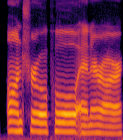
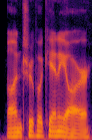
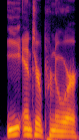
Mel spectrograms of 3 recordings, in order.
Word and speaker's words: entrepreneur: So it all comes together as on entropole n r. The stress is way at the end. on Tupac R. Yeah, that final syllable gets all the weight. Not e entpreneur at all.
